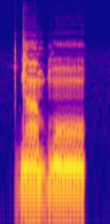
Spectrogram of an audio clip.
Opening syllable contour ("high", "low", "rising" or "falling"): high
